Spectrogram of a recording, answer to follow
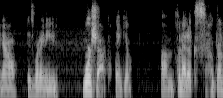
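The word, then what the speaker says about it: Rorschach: I know, but I need a phonetical pronunciation right now, is what I need. Warshak, thank you.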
